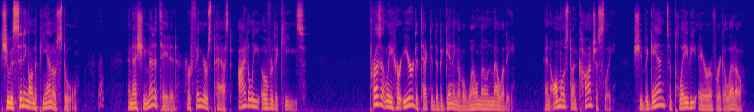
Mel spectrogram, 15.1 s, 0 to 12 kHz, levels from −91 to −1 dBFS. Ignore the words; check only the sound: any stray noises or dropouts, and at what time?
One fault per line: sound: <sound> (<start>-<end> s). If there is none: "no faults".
sound: laugh (2.0-2.1 s)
